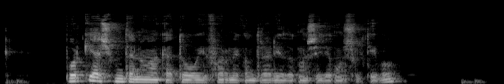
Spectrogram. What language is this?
Galician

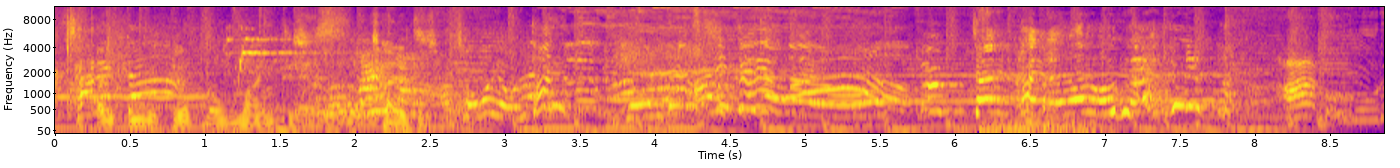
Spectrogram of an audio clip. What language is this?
Korean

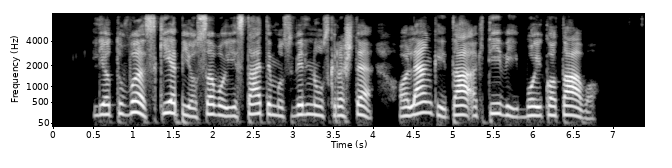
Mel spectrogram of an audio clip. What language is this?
Lithuanian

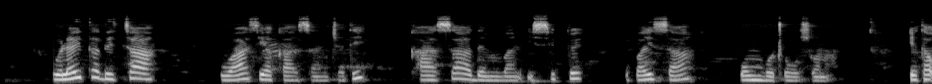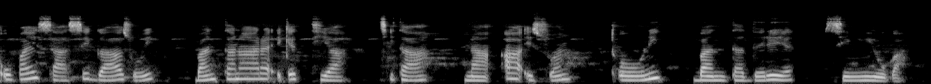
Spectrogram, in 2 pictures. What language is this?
Wolaytta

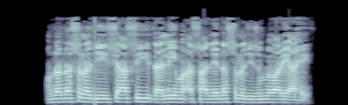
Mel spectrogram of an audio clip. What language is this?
Sindhi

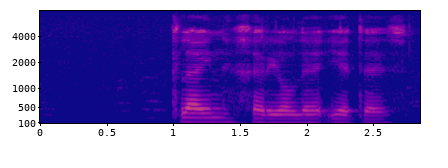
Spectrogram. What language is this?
Afrikaans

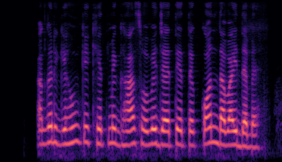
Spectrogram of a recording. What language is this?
Magahi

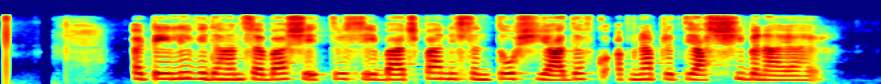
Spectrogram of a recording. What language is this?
Hindi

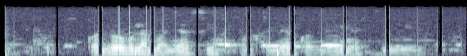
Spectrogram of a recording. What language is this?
Swahili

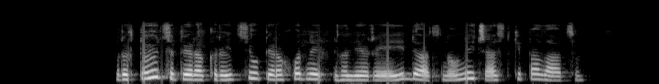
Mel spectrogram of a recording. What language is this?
Belarusian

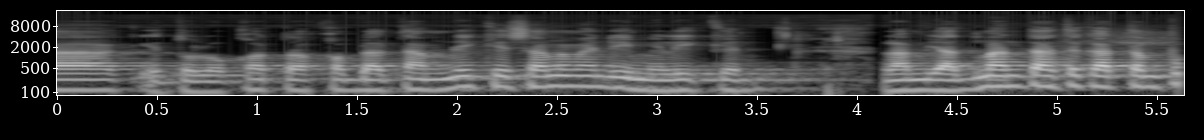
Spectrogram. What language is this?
Malay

